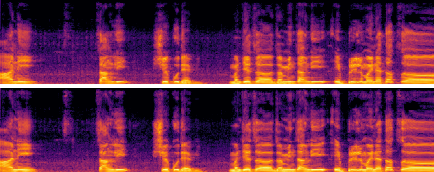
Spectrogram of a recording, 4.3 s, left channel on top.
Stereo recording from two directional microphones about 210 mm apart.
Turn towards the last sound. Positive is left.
turn(degrees=-25)  # may be behind; listen again after turning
